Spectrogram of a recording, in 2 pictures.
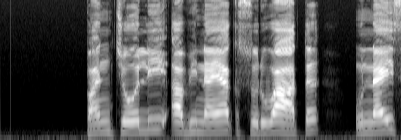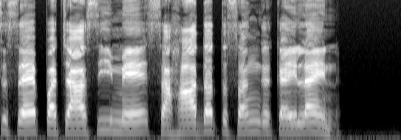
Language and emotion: Maithili, neutral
